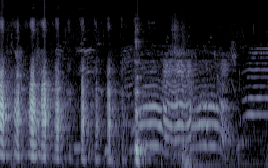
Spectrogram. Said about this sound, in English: Well, that sounds like goats, but I hope that laughing isn't because they're starting to copulate with them. That's a goat screaming there.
